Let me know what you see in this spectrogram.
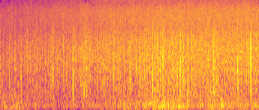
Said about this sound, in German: Die Tropfen prasseln gleichmäßig auf den gespannten Stoff über dir, und jeder Laut klingt wie ein sanftes Klopfen, das dich tiefer in diese besondere Nacht hineinführt.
